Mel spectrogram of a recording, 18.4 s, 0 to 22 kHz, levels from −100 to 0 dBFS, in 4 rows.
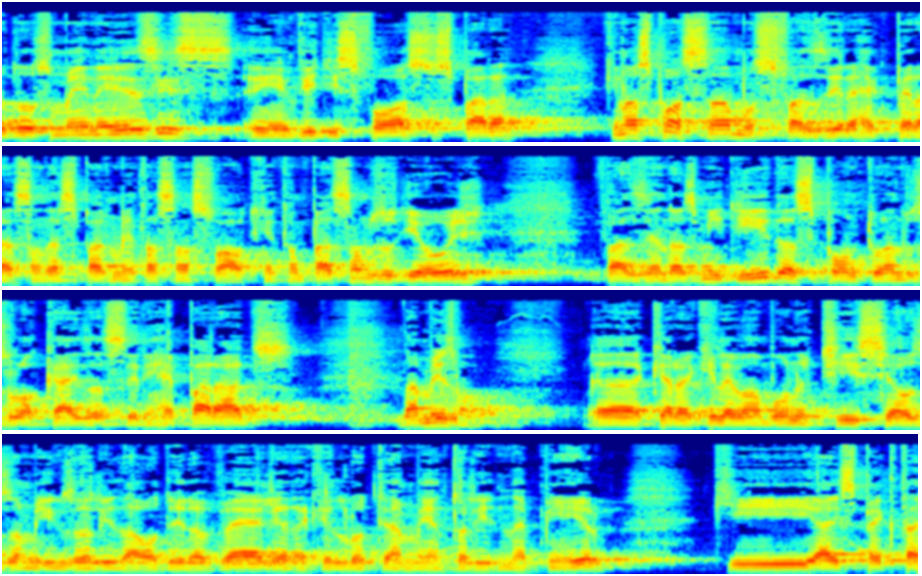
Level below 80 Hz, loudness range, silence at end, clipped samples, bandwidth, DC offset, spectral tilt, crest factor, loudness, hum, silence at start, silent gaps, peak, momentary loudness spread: -64 dBFS; 2 LU; 0 s; under 0.1%; 16.5 kHz; under 0.1%; -3 dB/octave; 14 dB; -20 LUFS; none; 0 s; none; -6 dBFS; 9 LU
